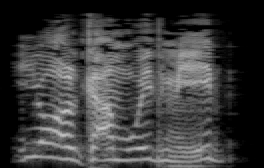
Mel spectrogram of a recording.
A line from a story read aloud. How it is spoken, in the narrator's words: he pleaded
